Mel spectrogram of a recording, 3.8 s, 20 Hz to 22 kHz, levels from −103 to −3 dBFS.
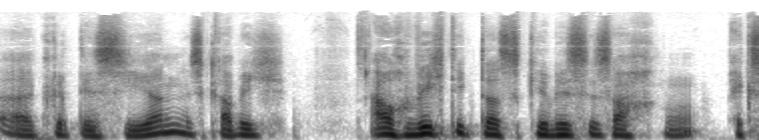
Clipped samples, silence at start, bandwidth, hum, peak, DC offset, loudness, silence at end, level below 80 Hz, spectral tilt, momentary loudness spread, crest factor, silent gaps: under 0.1%; 0 s; 14 kHz; none; -2 dBFS; under 0.1%; -21 LUFS; 0 s; -54 dBFS; -6.5 dB/octave; 11 LU; 18 dB; none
